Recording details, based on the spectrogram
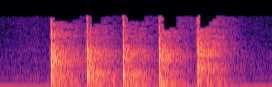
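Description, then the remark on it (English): Five firm knocks on a door, evenly spaced in a steady rhythm, each hit sharp with a short resonant ring, and no voices. “They are knocking on the door.”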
